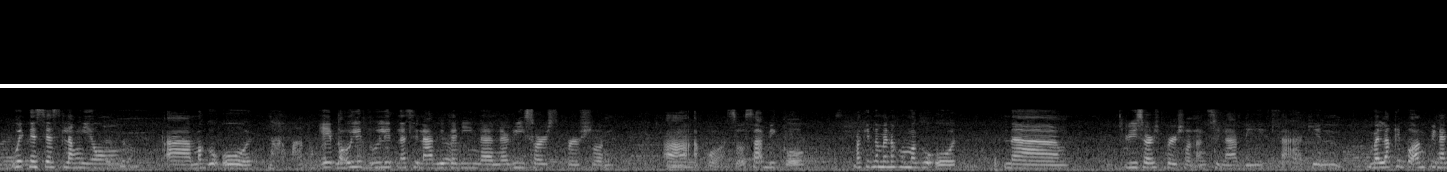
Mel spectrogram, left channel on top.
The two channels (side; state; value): left; silent; 57 dB below the other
